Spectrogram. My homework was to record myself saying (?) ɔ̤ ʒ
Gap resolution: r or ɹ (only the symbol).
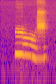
ɹ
